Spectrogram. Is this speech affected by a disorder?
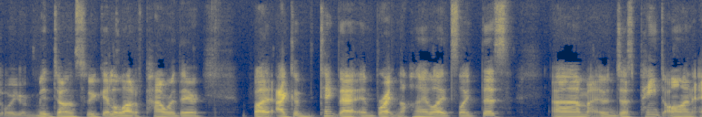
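No.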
